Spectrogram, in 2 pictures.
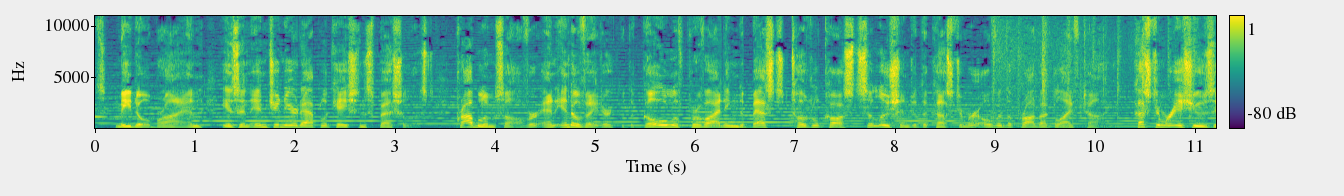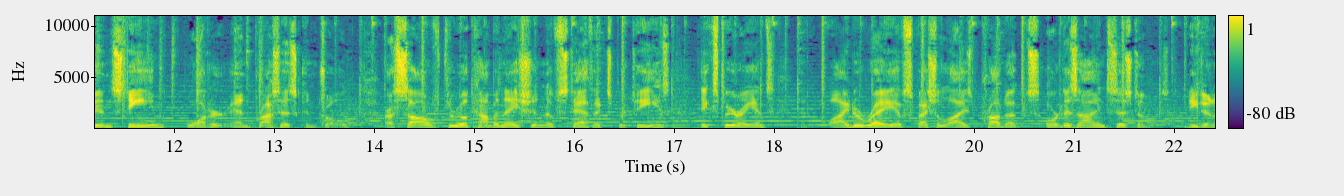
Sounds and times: Music: 0.0s - 22.4s
Speech: 0.0s - 22.4s.

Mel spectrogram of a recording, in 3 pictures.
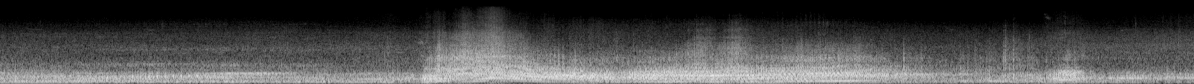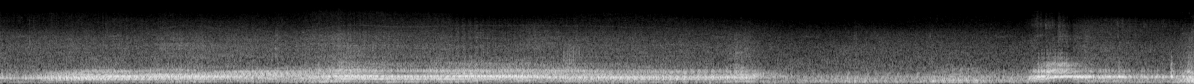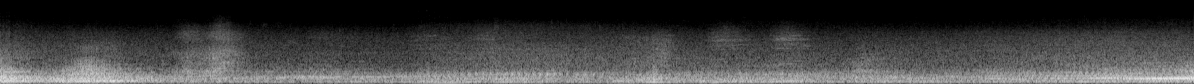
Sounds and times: Car: 0.0s - 35.8s
Outside, rural or natural: 0.0s - 35.8s.

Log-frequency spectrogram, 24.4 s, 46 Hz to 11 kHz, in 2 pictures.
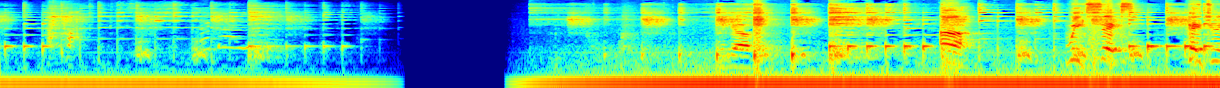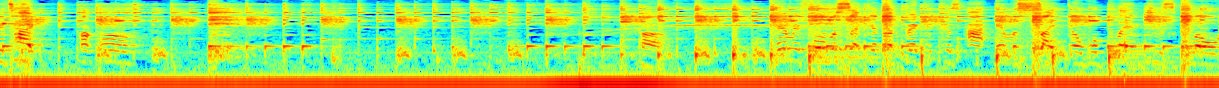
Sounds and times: Music: 0.0s - 4.0s, 5.2s - 24.3s.

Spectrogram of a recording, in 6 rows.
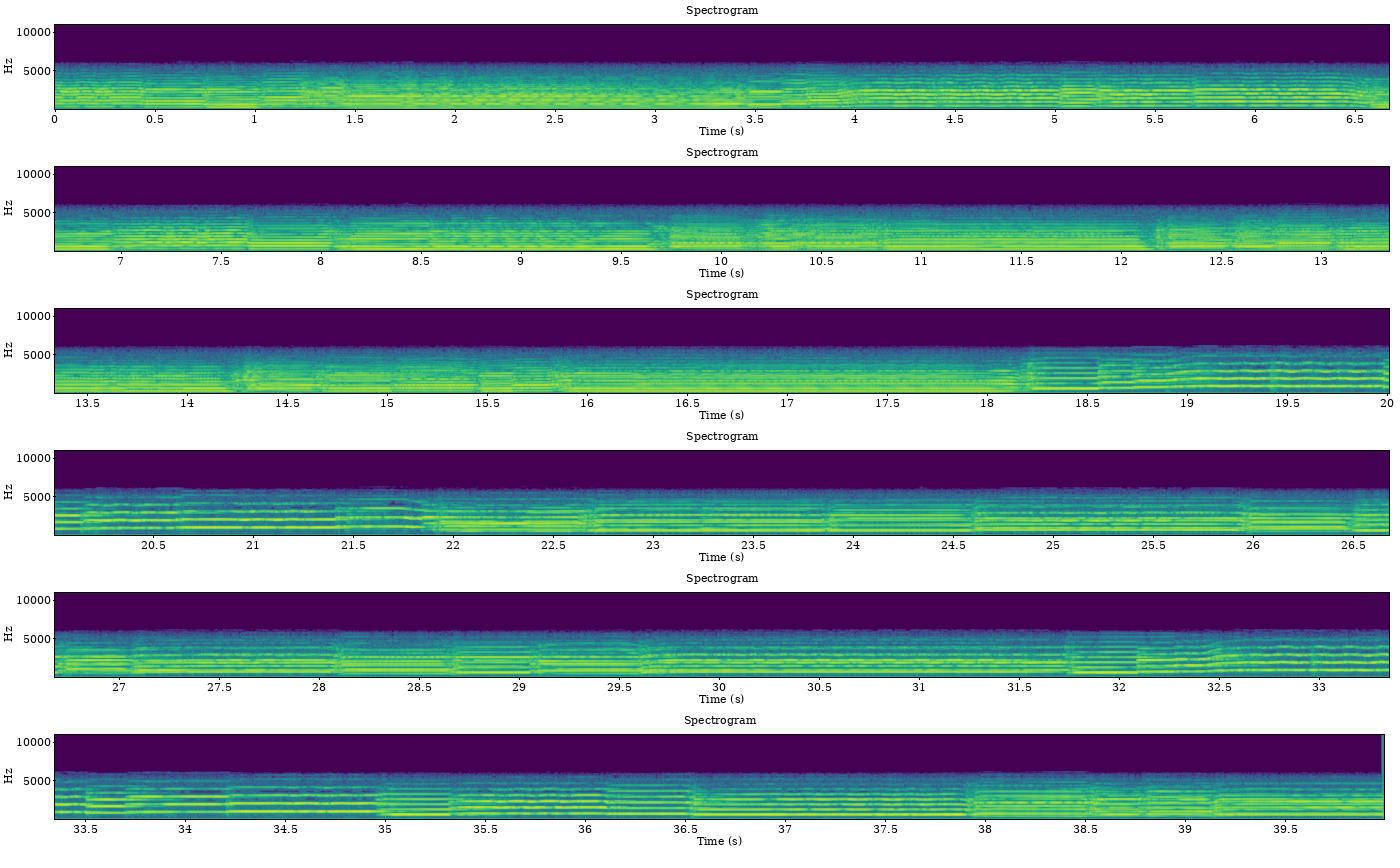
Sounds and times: Violin, fiddle: 0.0s - 39.9s.

